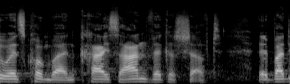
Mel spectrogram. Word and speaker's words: Kreishandwerkerschaft: of Germany, I will teach you how to pronounce that word. In Germany, it's called the Kreishandwerkerschaft. It's just 3 words combined, Kreishandwerkerschaft.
